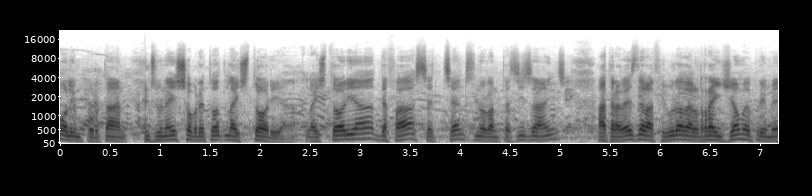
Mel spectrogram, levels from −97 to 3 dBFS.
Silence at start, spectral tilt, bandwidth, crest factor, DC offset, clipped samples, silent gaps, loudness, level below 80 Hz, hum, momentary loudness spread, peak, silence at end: 0 s; -5 dB/octave; 11.5 kHz; 16 dB; under 0.1%; under 0.1%; none; -21 LUFS; -66 dBFS; none; 9 LU; -4 dBFS; 0 s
